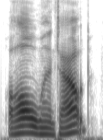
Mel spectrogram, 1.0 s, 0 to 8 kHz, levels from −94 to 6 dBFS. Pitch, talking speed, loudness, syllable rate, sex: 150 Hz, 175 wpm, -16 LUFS, 3.5 syllables/s, male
